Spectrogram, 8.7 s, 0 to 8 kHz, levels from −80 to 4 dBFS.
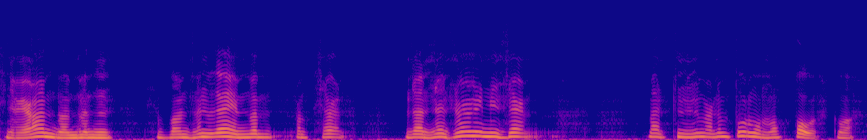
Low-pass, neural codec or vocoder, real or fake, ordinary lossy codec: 7.2 kHz; autoencoder, 22.05 kHz, a latent of 192 numbers a frame, VITS, trained on many speakers; fake; none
